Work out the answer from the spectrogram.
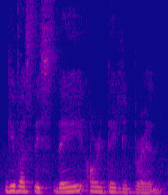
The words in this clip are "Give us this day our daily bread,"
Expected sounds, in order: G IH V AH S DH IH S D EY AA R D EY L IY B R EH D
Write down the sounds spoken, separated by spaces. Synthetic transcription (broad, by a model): G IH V AH S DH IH S D EY AA R D EY L IY B R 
